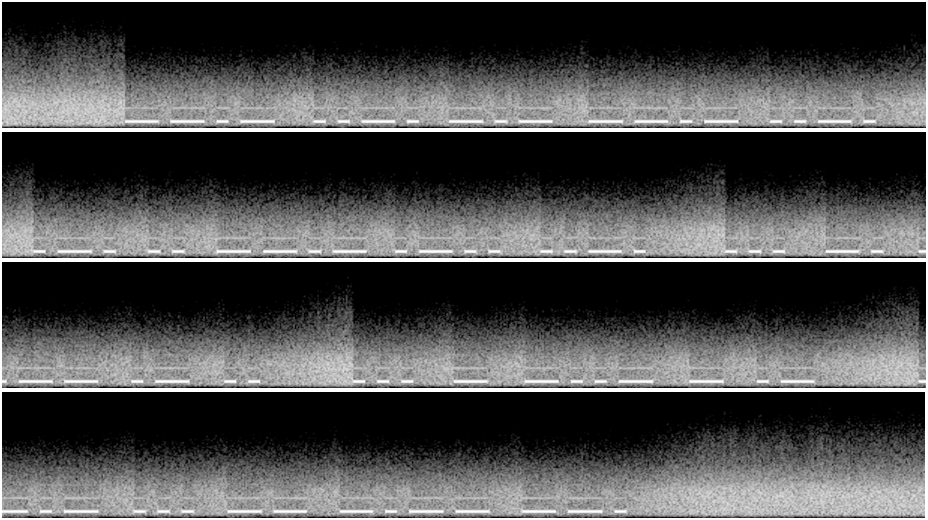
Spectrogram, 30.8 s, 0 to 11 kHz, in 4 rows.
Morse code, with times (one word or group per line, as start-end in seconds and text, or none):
1.0-7.3 QFKQF
8.0-13.1 RIQLF
13.7-17.5 SNWAI
18.3-22.2 STXTA
23.0-28.3 KSMYG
